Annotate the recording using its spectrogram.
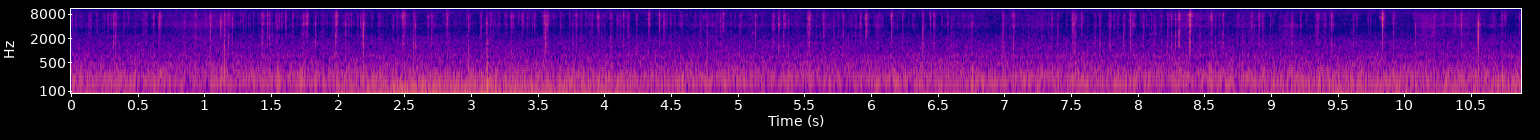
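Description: Newly lit wood campfire crackling with many sharp, irregular snaps and pops. A low rumble comes and goes beneath it.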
